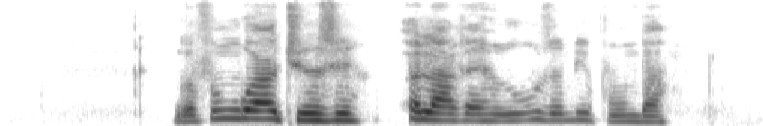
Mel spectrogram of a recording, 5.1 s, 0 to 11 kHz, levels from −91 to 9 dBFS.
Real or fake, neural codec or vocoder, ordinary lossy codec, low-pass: real; none; Opus, 24 kbps; 9.9 kHz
